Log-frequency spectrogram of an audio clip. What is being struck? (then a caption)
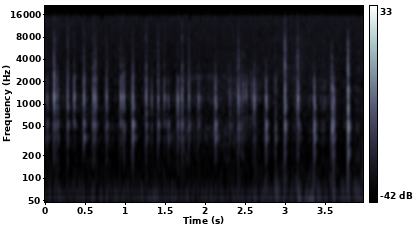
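Plastic pump bottle of hand sanitizer gel. A medium clear plastic hand sanitizer pump bottle filled with clear gel is held close to the mic and tapped and scratched with fingernails. A rapid, uneven series of short, dry plastic clicks and taps is heard, each with a hollow tonal knock around 500 Hz and 1.2 kHz that dies away almost at once, with faint scratching between them.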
